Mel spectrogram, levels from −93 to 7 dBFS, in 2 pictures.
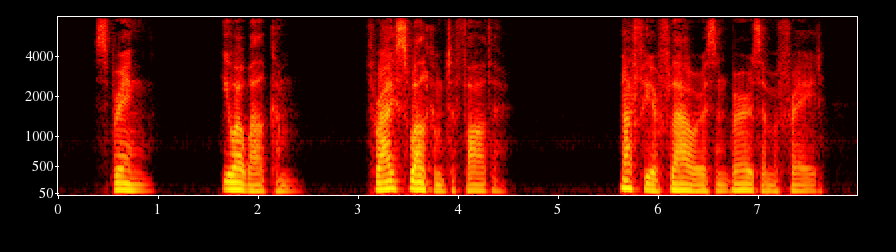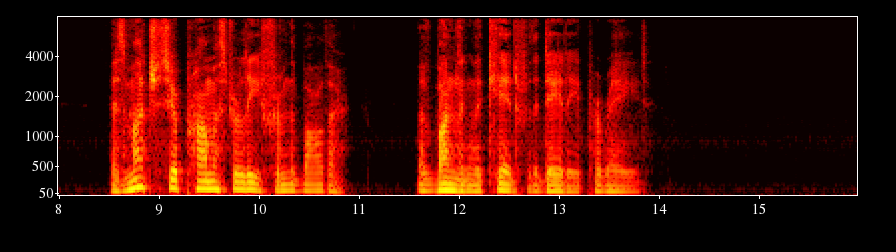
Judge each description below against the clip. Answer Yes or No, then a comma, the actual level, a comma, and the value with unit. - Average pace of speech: No, slow, 125 wpm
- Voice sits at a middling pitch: No, very low, 95 Hz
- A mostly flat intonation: No, average, 3.8 semitones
